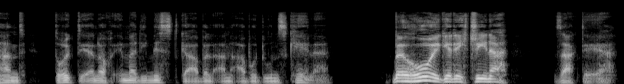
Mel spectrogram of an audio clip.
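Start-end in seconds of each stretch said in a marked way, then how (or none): 3.9-5.1 firm calming order. Acted. Enrico tells Gina to calm down.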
